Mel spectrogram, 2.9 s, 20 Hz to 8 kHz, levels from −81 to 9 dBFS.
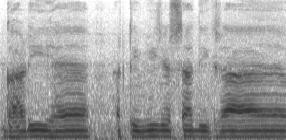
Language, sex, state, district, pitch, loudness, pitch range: Hindi, male, Jharkhand, Deoghar, 110 Hz, -14 LUFS, 110-115 Hz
